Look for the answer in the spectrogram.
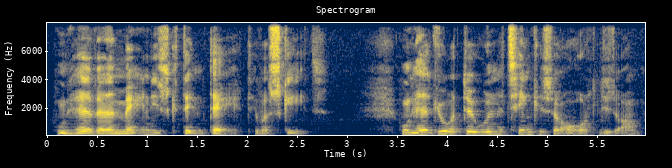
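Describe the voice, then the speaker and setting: A man in his fifties calmly reading his own short story aloud in a dim room, measured and steady. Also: medium pitch. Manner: calm, measured reading, often looking down at the text. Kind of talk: literary reading.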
